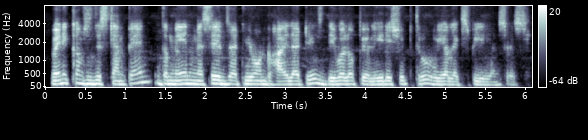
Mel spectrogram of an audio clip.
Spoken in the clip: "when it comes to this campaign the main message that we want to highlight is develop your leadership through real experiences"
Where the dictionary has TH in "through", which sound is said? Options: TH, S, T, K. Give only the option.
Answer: T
